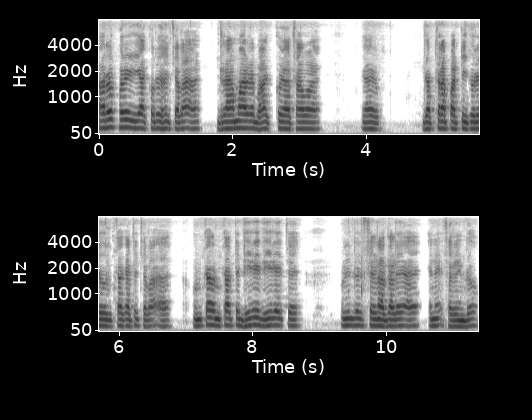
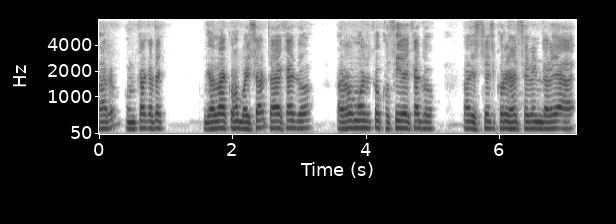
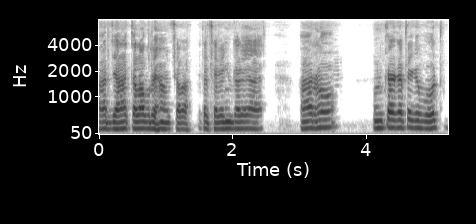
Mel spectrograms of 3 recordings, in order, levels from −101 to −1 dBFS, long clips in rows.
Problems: none marked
